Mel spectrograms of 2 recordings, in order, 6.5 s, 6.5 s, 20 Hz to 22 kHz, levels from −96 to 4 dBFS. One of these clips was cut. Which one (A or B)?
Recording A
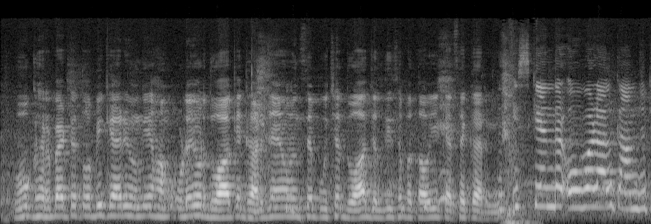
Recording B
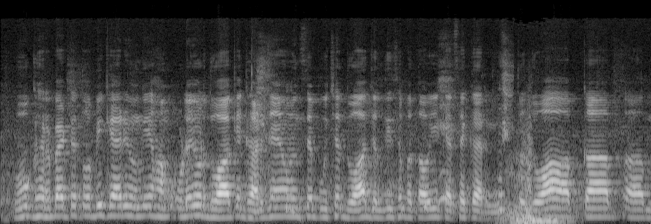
A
